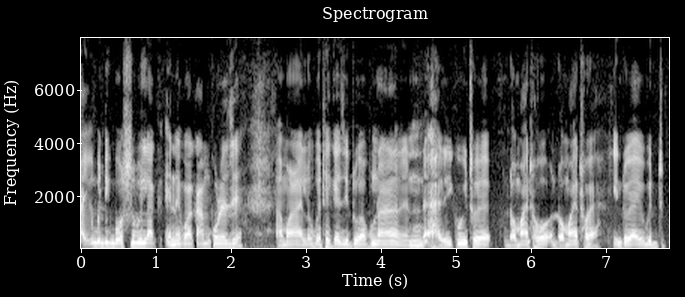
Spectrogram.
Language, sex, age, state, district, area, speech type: Assamese, male, 45-60, Assam, Charaideo, rural, spontaneous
